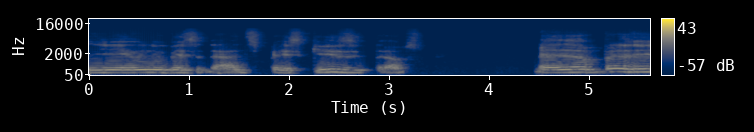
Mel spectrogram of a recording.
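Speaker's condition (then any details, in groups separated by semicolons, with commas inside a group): Ataxia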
